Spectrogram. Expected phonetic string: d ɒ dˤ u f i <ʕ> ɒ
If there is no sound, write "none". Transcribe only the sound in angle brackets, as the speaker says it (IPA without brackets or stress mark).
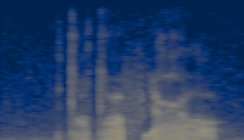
ʕ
